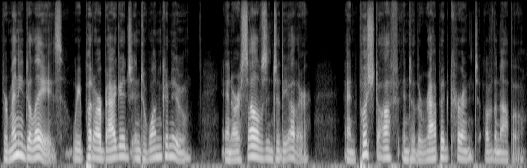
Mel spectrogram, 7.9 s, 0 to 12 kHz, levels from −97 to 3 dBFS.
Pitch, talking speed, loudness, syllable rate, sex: 135 Hz, 190 wpm, -20 LUFS, 6.1 syllables/s, male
